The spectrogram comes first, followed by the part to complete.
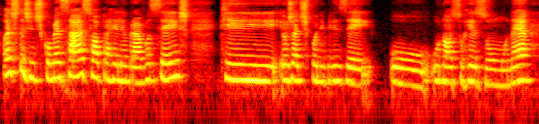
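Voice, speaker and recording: Slow, patient Brazilian woman teacher. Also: mid-range voice, fairly even intonation, a little mellow. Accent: Brazilian Portuguese. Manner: slow, patient, repeats words and syllables, frequent tag questions. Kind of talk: recorded online class for children.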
